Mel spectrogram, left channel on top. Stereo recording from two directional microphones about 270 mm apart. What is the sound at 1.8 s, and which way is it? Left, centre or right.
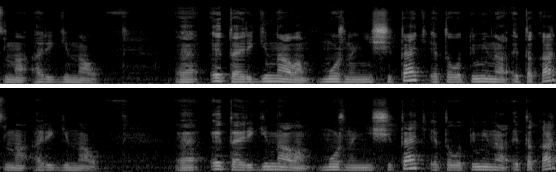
Speech, left.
